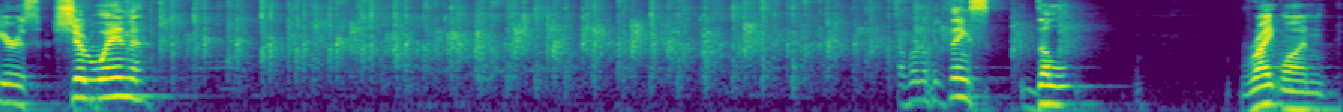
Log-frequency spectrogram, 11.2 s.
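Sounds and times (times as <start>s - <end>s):
speech: 0.0s - 1.5s, 7.6s - 9.2s, 10.4s - 11.1s
group applauding for a vote: 0.9s - 9.1s.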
